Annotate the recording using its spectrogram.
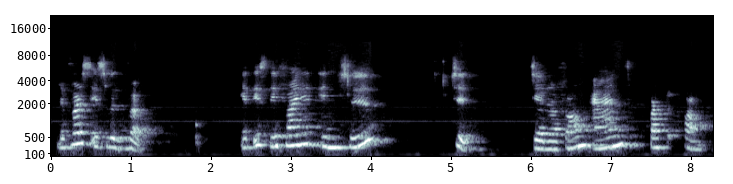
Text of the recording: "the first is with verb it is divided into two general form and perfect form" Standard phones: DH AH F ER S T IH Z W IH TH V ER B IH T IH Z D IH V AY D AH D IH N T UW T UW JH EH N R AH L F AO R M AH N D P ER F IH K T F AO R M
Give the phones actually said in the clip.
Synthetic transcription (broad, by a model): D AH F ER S IH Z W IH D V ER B IH T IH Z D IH F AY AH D IH N T UW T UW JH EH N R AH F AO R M AH N D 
